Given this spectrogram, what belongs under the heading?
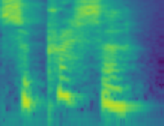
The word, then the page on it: suppressor: British English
